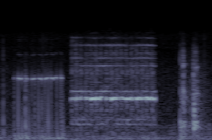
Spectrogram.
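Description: Telephone ringing sound effect for a call being connected through the exchange: a fast trill of high pulses, then a steady ringing tone for just under a second, then a short burst near the end.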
